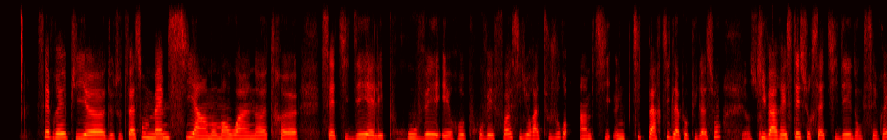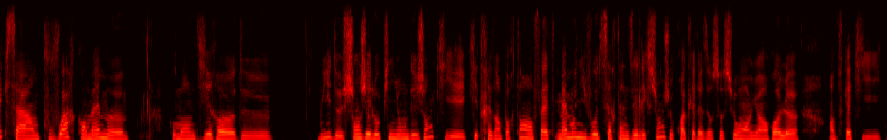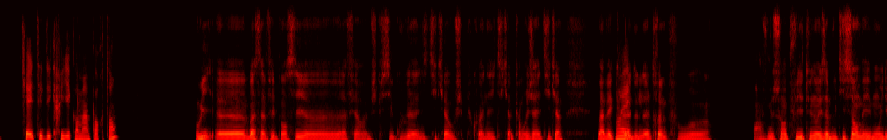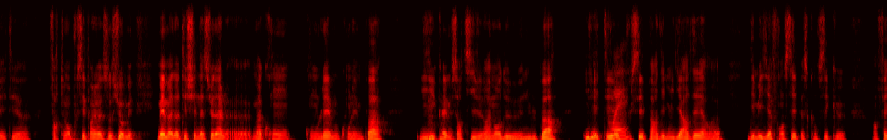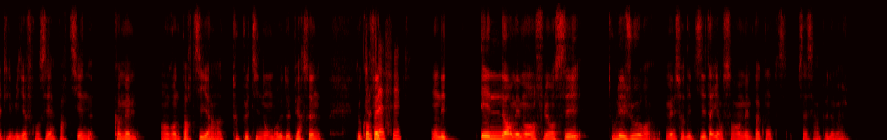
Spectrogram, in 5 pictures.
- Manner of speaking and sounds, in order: stressed: "énormément"
- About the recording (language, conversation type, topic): French, podcast, Comment t’organises-tu pour faire une pause numérique ?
